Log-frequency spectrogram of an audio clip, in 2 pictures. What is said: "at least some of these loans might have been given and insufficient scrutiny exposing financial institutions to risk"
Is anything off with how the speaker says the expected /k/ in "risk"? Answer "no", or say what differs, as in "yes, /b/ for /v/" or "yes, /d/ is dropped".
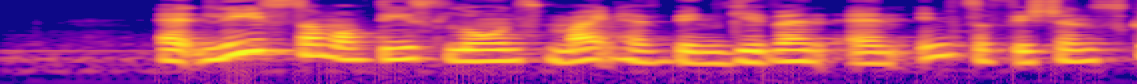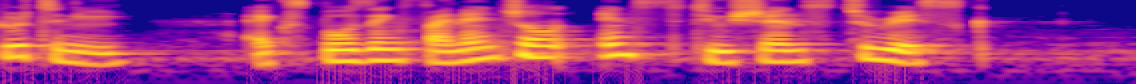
no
